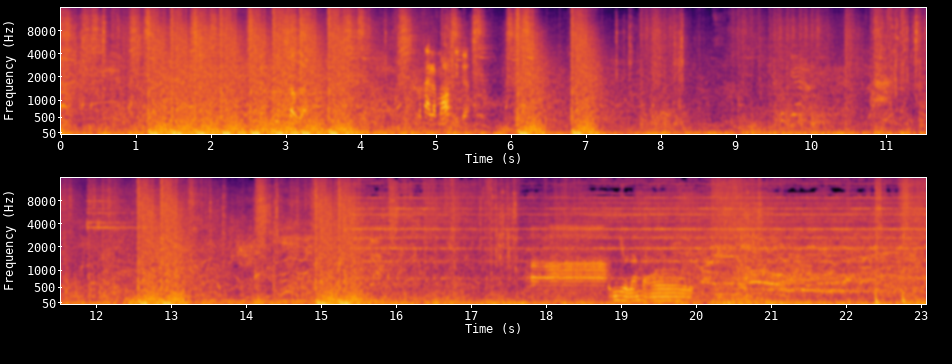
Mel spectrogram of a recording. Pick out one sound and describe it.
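Gunshots fire in loud, sharp bursts.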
